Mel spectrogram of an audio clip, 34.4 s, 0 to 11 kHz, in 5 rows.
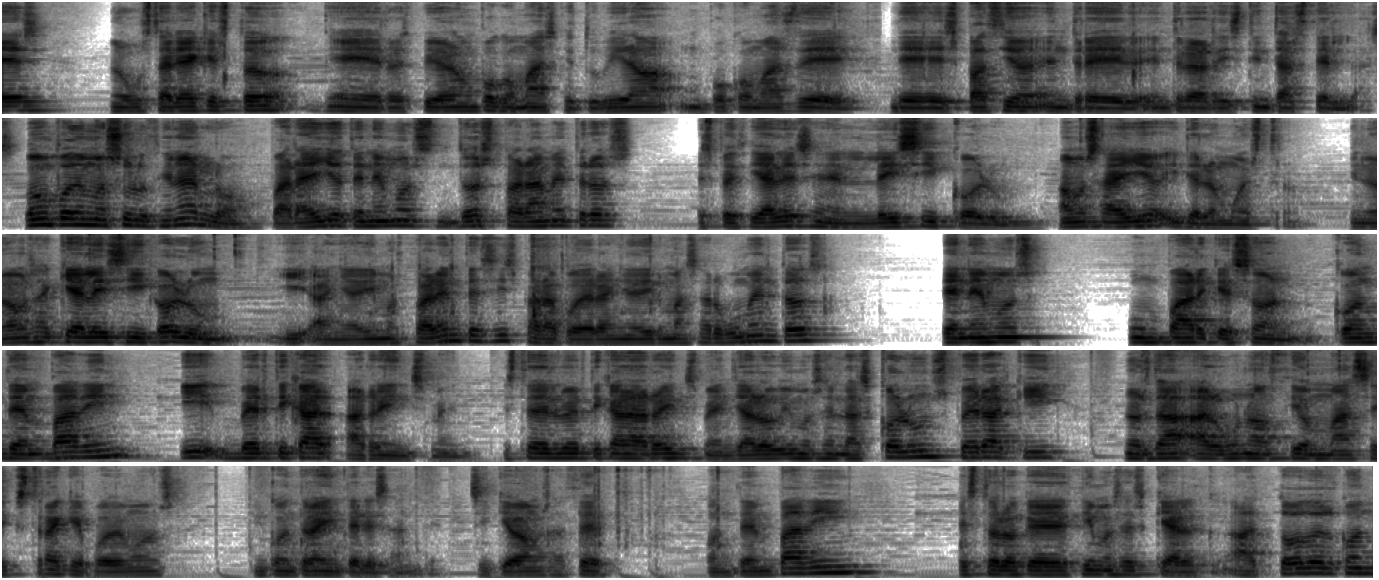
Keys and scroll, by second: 17.7 ctrl+p, 32.2 Return.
